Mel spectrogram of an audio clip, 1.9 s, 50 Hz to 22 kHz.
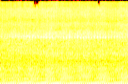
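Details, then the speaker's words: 2012 Chevy Equinox after engine install, airbox temporarily fitted, at idle: deep puffing pulses with hollow, blatty exhaust note; exhaust leak from rusted-through muffler needing replacement. "uh i still hear a fair amount of exhaust noise see if we can pinpoint oh i see it i think the muffler might have a leak i can see air pumping out of it"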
